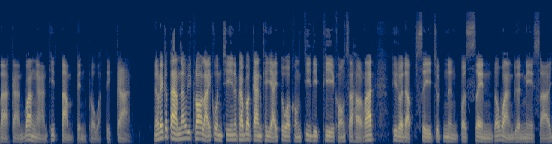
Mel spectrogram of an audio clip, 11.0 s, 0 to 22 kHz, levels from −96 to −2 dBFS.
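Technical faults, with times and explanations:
No technical faults detected anywhere in the clip.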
